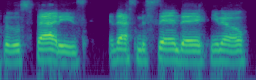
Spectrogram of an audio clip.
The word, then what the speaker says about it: Missandei: Missandei.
